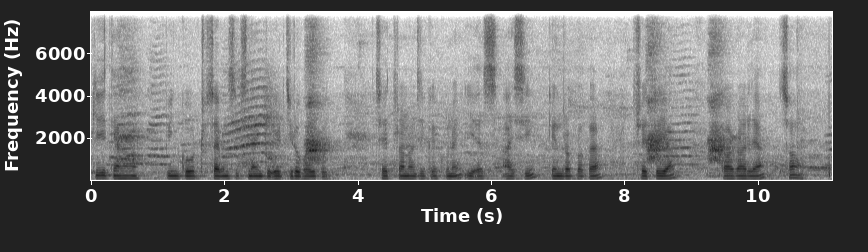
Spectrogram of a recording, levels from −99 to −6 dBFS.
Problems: constant background noise, continuous background conversations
